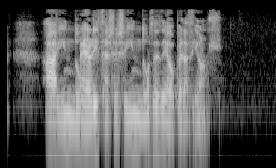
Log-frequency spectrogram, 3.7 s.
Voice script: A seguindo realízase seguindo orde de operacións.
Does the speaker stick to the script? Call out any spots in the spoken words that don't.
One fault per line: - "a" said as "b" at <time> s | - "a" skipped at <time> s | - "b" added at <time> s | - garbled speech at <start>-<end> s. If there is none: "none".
none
